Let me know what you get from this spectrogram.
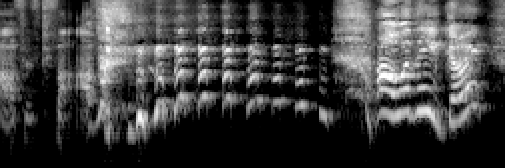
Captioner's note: laughs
